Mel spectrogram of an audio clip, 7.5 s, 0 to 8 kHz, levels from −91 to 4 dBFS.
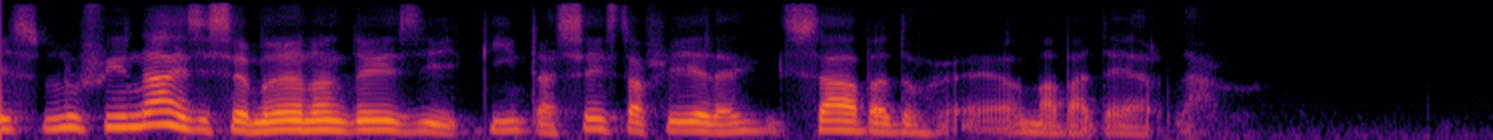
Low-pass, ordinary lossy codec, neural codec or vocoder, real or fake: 7.2 kHz; Opus, 64 kbps; codec, 16 kHz, 0.7 kbps, FocalCodec; fake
